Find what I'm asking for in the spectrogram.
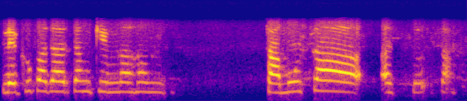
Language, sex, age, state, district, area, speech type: Sanskrit, female, 18-30, Kerala, Wayanad, rural, conversation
